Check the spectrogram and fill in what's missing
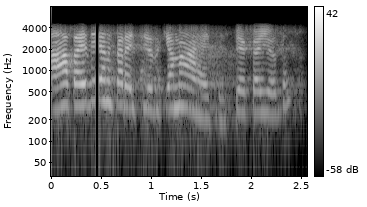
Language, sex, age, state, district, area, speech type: Maithili, female, 30-45, Bihar, Supaul, rural, conversation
